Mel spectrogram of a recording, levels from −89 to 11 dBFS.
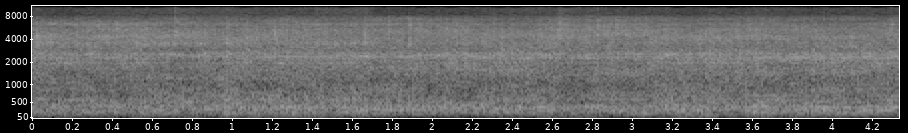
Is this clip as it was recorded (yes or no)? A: no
